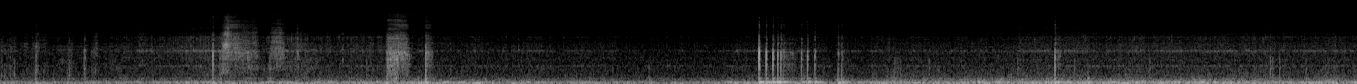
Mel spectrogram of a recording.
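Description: Wind buffeting the microphone of a harness-mounted camera on a paraglider in flight: a steady low rumble with airy hiss, and short rustling gusts about two, four and eight seconds in.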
